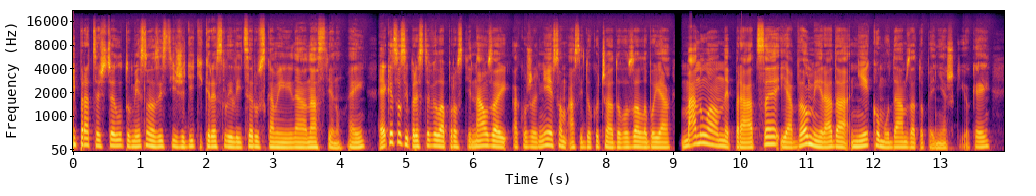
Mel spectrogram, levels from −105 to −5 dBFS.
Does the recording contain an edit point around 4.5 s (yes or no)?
yes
